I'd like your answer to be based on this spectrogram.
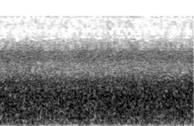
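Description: Heavy microburst downpour crashing from a cumulonimbus cloud onto Wibawa Mukti Stadium in Bekasi, a dense, steady roar of water that fills the whole two seconds with no breaks and no voices.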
